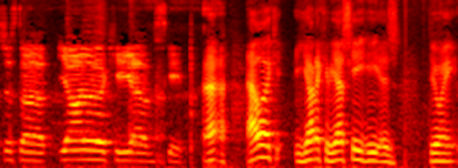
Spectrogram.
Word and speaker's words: Yana Kievsky: Alex, and just give me the pronunciation one more time. It's Yana Kievsky, so it's just Yana Kievsky.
